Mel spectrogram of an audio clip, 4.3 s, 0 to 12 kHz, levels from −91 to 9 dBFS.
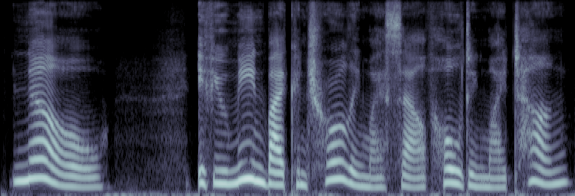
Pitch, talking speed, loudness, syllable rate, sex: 220 Hz, 125 wpm, -18 LUFS, 4.3 syllables/s, female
